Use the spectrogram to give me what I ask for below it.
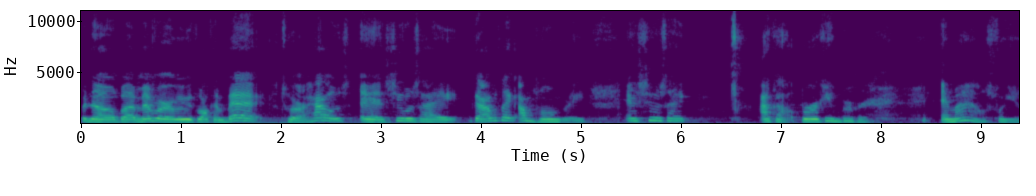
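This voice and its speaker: A woman speaks at a moderate pace in a fairly high pitch. Her intonation stays fairly even, broken by long, frequent pauses. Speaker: YouTuber. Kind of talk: storytime vlog. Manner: casual, filler-heavy.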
